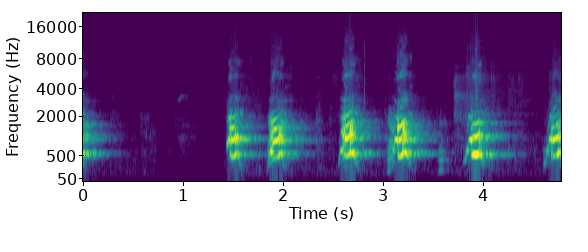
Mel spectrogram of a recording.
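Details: Small dog barking, described as an annoying noise breaking peace and quiet: after a second of silence, shrill barks come in quick pairs, about six in a row, each clipped and high.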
